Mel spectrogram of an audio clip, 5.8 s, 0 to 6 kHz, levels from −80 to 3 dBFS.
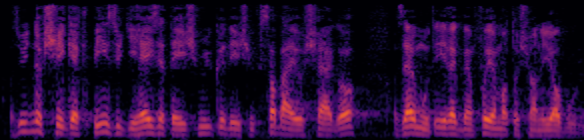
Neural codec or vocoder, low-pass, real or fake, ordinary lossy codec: none; 5.4 kHz; real; none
